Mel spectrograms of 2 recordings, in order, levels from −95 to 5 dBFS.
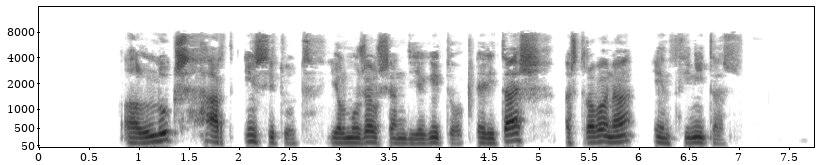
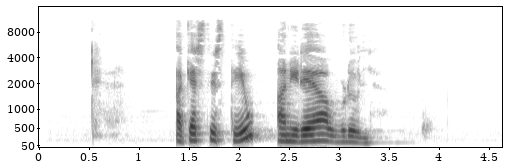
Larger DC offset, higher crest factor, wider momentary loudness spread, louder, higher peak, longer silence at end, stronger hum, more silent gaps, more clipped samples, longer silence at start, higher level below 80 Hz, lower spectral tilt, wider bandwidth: neither; about the same, 20 dB vs 22 dB; about the same, 14 LU vs 12 LU; first, -19 LUFS vs -25 LUFS; first, 0 dBFS vs -6 dBFS; second, 0.8 s vs 1.35 s; neither; first, 5.21-5.25 s, 6.01-6.13 s vs none; neither; second, 0.85 s vs 1.35 s; first, -60 dBFS vs -82 dBFS; second, -4.5 dB/octave vs -7 dB/octave; second, 8.2 kHz vs 10.5 kHz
